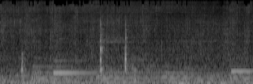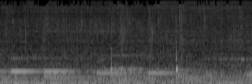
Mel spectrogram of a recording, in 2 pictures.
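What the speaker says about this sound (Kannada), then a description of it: "ಇವಾಗ ಇದಕ್ಕೆ ಕಟ್ ಮಾಡಿ ಇಟ್ಕೊಂಡಿರುವ ಎಗ್ನ ಆ್ಯಡ್ ಮಾಡಿ ಮಿಕ್ಸ್ ಮಾಡ್ಕೊಳ್ತಾ ಇದ್ದೀನಿ." Chopped boiled eggs being stirred into sizzling egg masala in a frying pan, with a steady close-up fry and occasional sharp spoon clicks against the pan.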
